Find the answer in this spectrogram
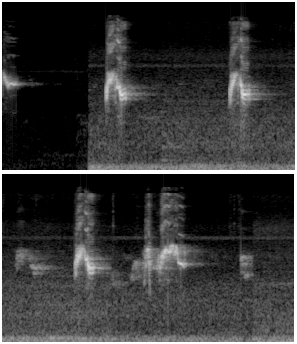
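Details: Red-whiskered bulbul female, used to get males singing: loud slurred whistles repeated roughly every second, some doubled, with softer short notes between, over a steady low background hum.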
